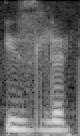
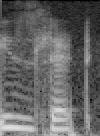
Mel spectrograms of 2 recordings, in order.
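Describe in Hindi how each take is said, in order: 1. s बोला जाता है। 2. s बोला जाता है।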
